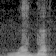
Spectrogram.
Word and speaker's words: wala: First syllable wa second syllable la wala the second syllable has the accent so you pronounce this or because in tagalog wala nothing or none.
